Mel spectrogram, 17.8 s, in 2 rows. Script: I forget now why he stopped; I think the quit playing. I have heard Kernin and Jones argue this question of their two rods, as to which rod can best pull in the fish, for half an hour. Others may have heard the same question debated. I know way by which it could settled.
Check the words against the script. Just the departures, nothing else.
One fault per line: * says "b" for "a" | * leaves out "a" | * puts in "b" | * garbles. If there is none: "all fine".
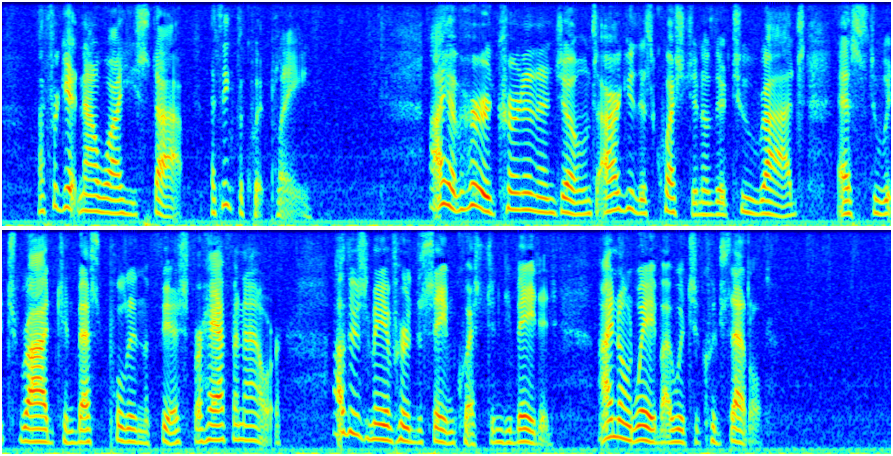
all fine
